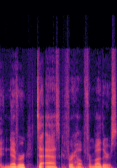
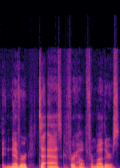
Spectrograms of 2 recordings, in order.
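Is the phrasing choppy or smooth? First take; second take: choppy; choppy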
